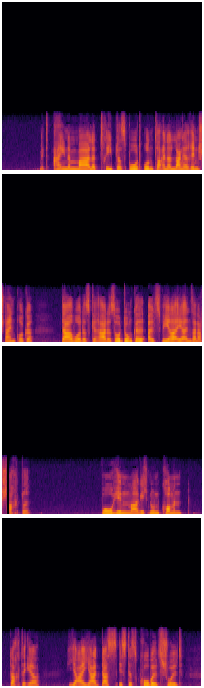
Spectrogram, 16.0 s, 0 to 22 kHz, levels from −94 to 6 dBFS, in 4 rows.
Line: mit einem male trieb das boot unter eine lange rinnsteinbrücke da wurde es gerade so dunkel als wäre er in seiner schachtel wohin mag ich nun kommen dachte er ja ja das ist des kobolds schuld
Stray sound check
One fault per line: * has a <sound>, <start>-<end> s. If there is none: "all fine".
* has a dropout, 8.1-8.1 s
